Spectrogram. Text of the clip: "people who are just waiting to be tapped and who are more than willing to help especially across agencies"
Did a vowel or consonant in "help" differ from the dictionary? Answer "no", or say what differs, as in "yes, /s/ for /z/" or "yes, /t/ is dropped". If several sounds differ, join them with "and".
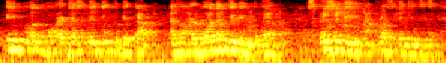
yes, /p/ is dropped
